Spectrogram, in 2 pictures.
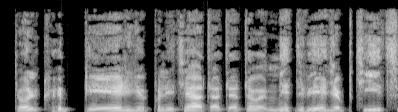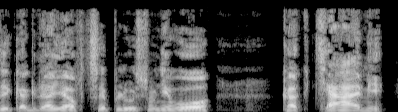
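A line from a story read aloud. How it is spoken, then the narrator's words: Boastful. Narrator (Russian): хвастался он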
